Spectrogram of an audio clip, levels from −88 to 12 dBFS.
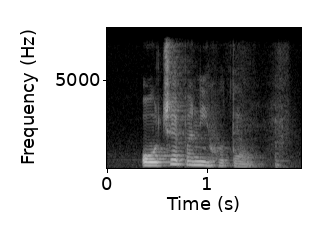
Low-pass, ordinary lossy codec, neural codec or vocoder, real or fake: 7.2 kHz; none; none; real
